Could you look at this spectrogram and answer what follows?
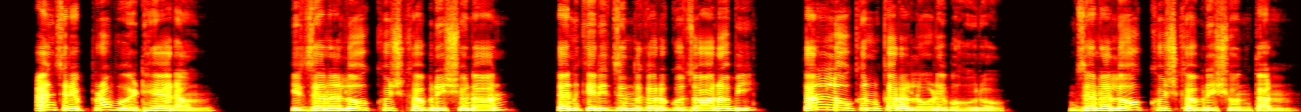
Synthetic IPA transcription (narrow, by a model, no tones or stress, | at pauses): ɛ̃ːsɾepɾɐbueːʈʰeːɾaːṵ̃ | kid͡zɛːnãloːkʰːʊʃkʰɐbɾiʃʊnaːn | t̪ɛ̃ːnkeːɾid͡zɪ̃nd̪əɡaɾɡʊd͡zaːɾobʱi | t̪ɐnloːkənkɐɾaloːɽebʱɐɦuɾo | d͡zɛːnãloːkʰːʊʃkʰɐbɾiʃʊnt̪ɐn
